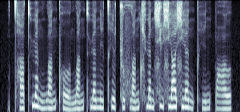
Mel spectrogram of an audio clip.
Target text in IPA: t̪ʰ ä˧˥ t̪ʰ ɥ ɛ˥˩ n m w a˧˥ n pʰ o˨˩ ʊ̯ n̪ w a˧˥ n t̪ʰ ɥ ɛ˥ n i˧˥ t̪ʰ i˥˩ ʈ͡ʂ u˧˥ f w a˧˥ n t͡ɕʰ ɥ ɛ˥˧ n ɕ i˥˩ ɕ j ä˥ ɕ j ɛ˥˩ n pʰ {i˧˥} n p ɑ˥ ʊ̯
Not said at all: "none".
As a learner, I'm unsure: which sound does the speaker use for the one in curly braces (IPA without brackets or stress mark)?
i˧˥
